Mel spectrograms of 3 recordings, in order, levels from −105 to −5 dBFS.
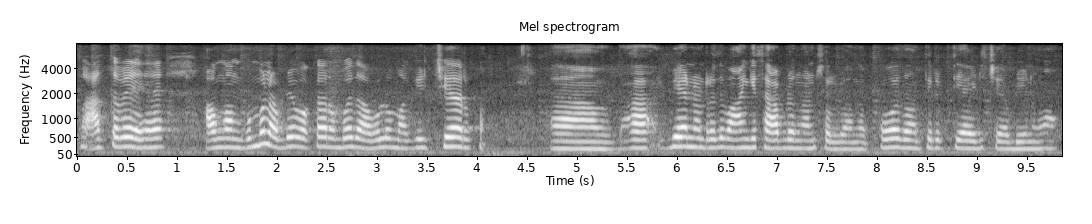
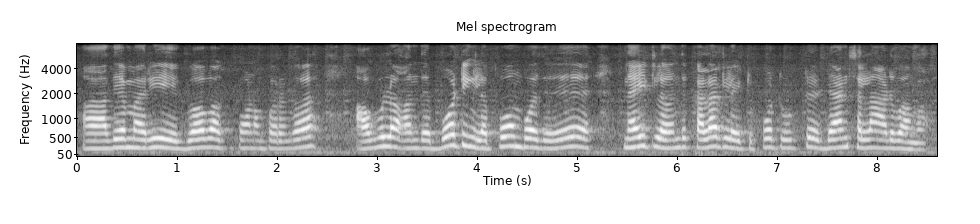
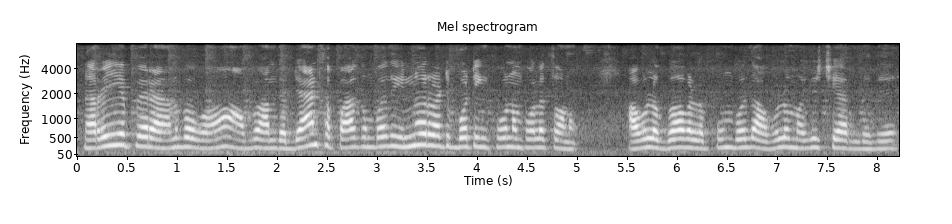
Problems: constant background noise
